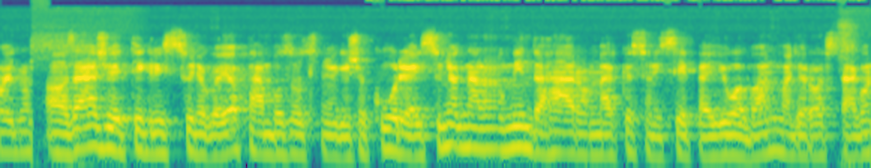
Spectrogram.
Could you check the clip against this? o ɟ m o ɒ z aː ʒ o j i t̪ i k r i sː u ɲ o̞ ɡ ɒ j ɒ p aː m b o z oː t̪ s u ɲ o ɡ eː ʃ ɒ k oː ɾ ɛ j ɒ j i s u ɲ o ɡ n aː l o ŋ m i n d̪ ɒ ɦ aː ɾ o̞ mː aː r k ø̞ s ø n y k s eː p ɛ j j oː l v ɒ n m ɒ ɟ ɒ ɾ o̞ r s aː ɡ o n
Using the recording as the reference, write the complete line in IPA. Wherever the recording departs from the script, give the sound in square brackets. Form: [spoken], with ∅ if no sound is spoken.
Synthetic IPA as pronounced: o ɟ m o ɒ z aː ʒ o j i t̪ i [ɡ] r i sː u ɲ o̞ ɡ ɒ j ɒ p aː m b o z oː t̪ s u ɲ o ɡ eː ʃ ɒ k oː ɾ ɛ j ɒ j i s u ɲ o ɡ n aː l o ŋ m i n d̪ ɒ ɦ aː ɾ o̞ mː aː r k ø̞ s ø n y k s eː p ɛ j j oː l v ɒ n m ɒ ɟ ɒ ɾ o̞ r s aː ɡ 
